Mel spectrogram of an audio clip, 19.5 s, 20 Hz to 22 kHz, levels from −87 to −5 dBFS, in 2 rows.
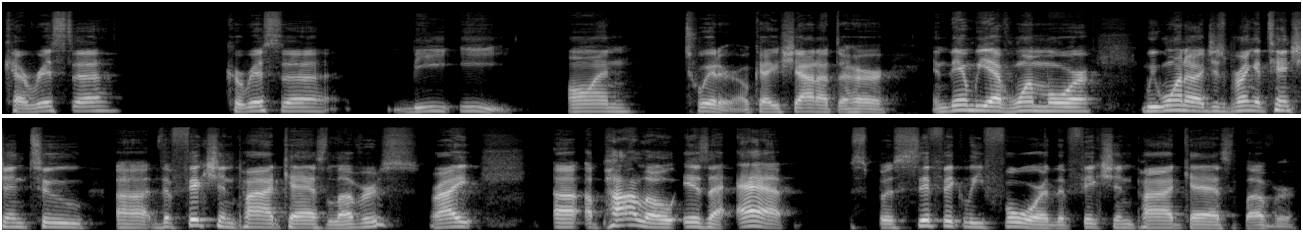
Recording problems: none

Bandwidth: 15 kHz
